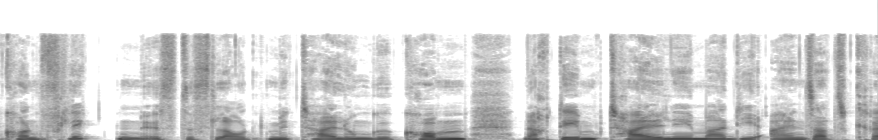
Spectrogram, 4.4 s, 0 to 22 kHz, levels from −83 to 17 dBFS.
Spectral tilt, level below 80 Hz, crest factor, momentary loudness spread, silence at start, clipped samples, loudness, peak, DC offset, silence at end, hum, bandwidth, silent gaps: -5.5 dB/octave; -52 dBFS; 16 dB; 8 LU; 0 s; under 0.1%; -19 LUFS; -4 dBFS; under 0.1%; 0 s; none; 17 kHz; none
